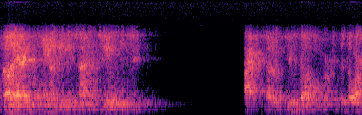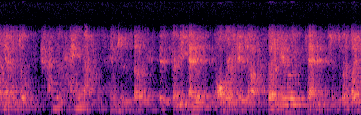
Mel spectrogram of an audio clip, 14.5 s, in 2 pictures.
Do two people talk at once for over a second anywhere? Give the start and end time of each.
none

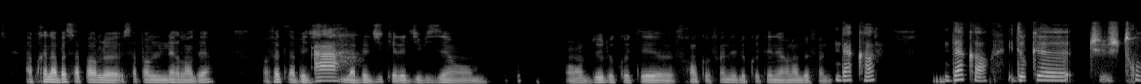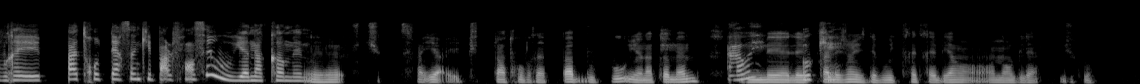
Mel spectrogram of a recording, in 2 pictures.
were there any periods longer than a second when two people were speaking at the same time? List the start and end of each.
none

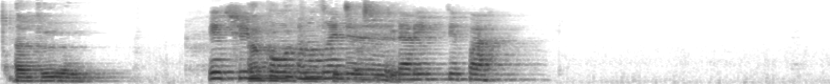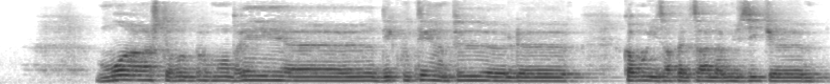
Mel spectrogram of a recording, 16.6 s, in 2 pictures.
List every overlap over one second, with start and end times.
2.5-4.1

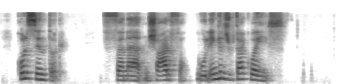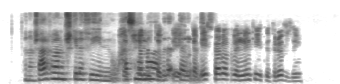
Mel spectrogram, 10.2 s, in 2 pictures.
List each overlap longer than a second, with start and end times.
6.9-8.2

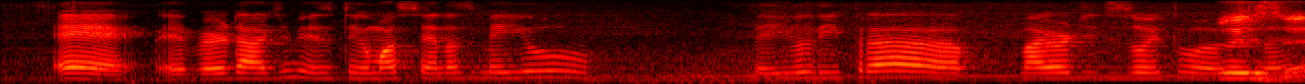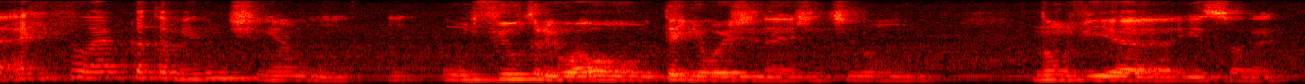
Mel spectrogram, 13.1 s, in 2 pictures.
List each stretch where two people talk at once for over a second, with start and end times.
none

